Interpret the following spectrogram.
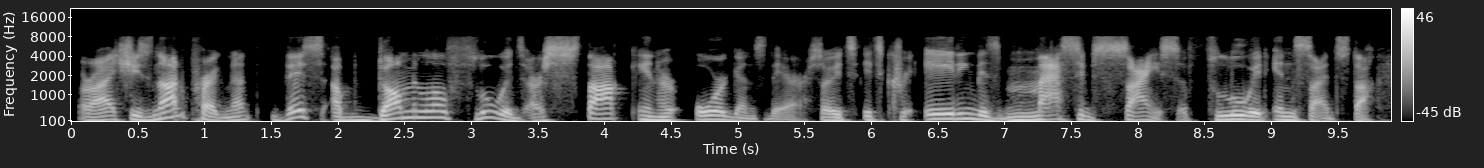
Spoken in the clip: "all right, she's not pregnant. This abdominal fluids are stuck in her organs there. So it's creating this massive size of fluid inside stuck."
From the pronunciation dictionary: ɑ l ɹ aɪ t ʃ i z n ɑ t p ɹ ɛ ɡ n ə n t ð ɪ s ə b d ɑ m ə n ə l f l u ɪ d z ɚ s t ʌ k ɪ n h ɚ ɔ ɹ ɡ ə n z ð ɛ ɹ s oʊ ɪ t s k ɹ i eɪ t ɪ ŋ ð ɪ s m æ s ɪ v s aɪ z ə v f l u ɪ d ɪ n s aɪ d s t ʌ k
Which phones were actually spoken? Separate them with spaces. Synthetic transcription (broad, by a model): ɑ ɹ aɪ t ʃ i z n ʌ t p ɹ ɛ ɡ n ə n t ð ɪ s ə b d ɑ m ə n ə l f l u ɪ d z ɚ s t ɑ k ɪ n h ɚ ɔ ɹ ɡ ə n z ð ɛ ɹ s oʊ ɪ t s k ɹ i eɪ t ɪ ŋ ð ɪ s m æ s ɪ v s aɪ s ə v f l u ɪ d ɪ n s aɪ d s t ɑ k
